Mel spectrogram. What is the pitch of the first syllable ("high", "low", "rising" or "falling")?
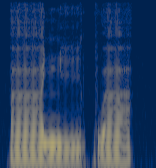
low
